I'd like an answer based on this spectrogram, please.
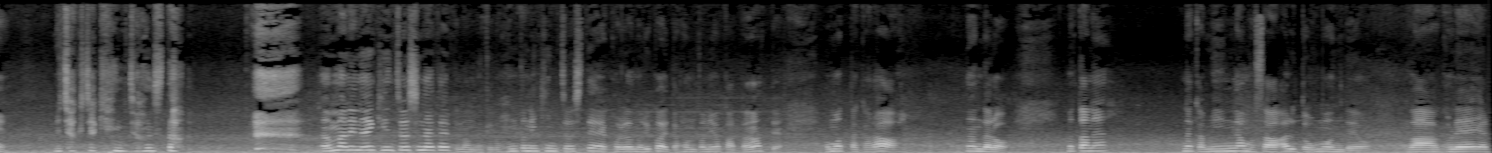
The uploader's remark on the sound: Interviews on the street. 今回は初めて路上インタビューというものをしてみて感想と、実際のインタビューも収録してみたので是非聞いてみてね！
